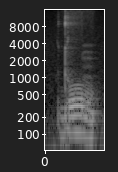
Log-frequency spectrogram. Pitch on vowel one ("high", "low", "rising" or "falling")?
falling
